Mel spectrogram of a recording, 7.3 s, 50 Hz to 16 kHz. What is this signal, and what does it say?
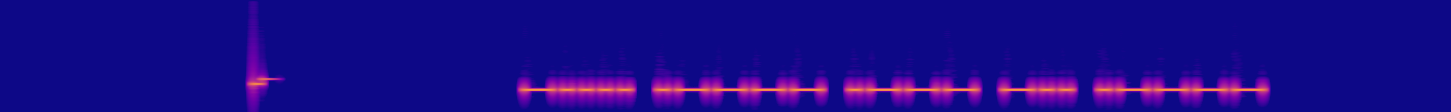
Morse code, heard as a keyed tone, about 25 wpm, 700 Hz. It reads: 61JD1
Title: Five Challenging Letter-Number Combinations 25wpm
